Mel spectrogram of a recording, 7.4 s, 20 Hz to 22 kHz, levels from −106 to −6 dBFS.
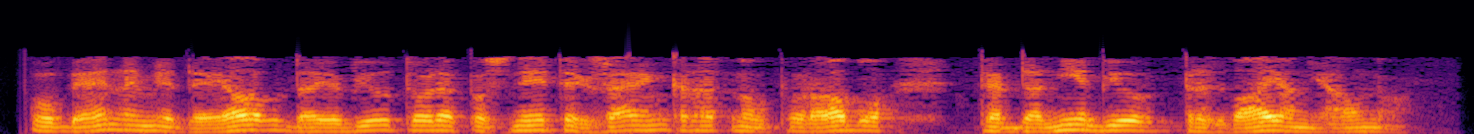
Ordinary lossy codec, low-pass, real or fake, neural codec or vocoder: AAC, 16 kbps; 7.2 kHz; fake; codec, 16 kHz, 0.8 kbps, ZipCodec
